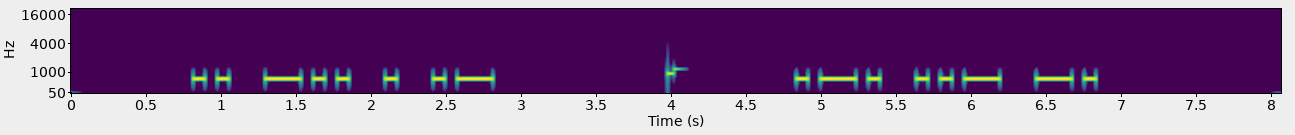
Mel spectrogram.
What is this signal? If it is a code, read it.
Morse code, heard as a keyed tone, about 15 wpm, 700 Hz. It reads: IDEA RUN
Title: Sentences from Top 300 Words - New Word Drill - 15wpm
